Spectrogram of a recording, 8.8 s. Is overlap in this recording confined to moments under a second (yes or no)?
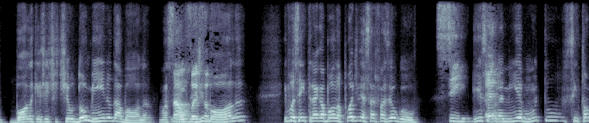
yes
